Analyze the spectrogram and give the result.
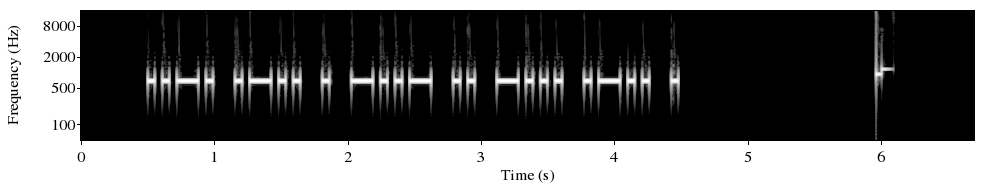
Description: Morse code, heard as a keyed tone, about 22 wpm, 700 Hz. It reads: FLEXIBLE
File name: practice / 22wpm / Eight Letter Words - 22wpm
